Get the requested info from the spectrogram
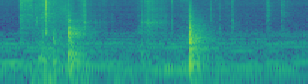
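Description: Two sharp knocks on a hard surface, the second and louder a little under a second after the first, over soft ambient background music.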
